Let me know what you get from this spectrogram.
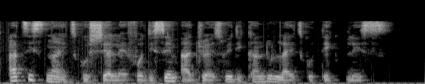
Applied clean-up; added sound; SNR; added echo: none; Crackle; 20 dB; none.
